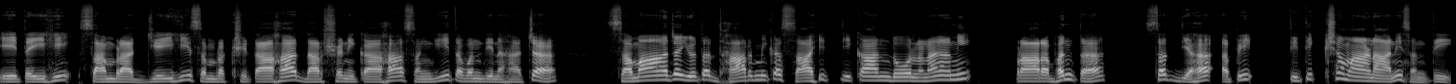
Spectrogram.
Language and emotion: Sanskrit, neutral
